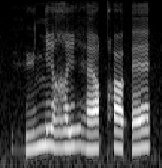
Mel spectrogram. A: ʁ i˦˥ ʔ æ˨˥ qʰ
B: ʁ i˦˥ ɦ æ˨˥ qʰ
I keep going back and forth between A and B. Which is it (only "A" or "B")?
B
